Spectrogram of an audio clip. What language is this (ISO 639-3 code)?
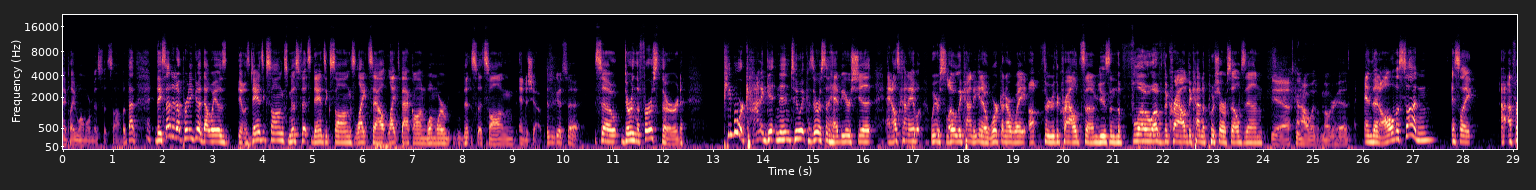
eng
